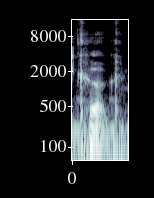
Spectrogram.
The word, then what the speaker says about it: Koch: is it Koch or Koch? – It's actually Cook. – Cook, okay, Christina Cook, 328 Days in Space, Kjell Lindgren, it's spelled K-J-E-L-L.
